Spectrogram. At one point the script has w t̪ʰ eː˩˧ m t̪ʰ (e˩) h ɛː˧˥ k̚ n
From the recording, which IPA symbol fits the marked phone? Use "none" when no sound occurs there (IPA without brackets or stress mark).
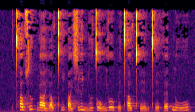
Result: e˩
